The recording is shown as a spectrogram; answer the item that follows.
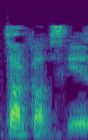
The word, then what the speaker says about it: Tarkovsky: Tarkovsky? Tarkovsky is correct, yeah.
